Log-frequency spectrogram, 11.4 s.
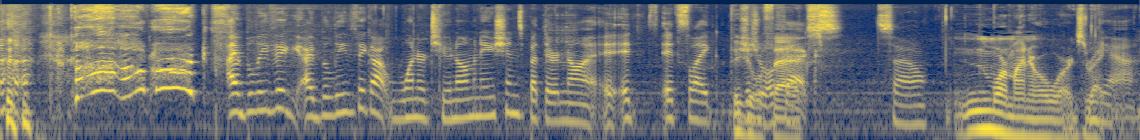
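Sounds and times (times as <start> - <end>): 
speech: 0.0 - 0.8, 2.3 - 11.4
person wailing imitating screaming fans: 0.6 - 2.0, 7.4 - 8.0.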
